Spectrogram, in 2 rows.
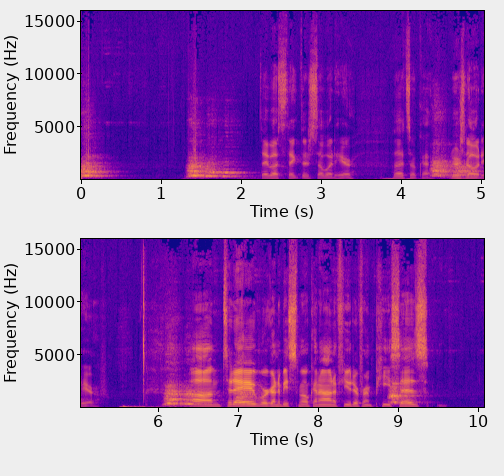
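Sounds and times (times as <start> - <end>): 
dog barking: 0.0 - 0.5, 1.3 - 2.2, 4.4 - 5.1, 6.0 - 6.7, 8.9 - 9.4
speech: 2.2 - 5.4, 6.0 - 9.6.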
